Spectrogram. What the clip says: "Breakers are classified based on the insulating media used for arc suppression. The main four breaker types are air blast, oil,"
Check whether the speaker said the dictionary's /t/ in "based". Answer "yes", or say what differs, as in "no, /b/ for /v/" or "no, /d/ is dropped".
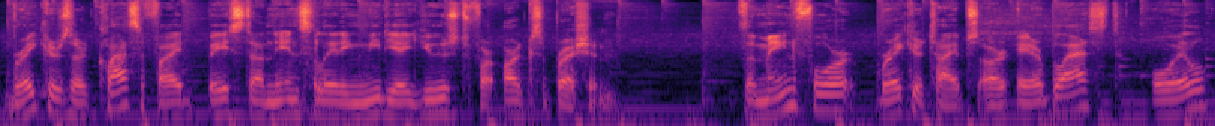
yes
